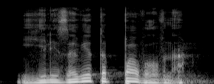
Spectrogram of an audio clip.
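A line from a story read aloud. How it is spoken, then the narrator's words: Stern, menacing. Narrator (Russian): грозно уставившись на доктора, начал подполковник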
